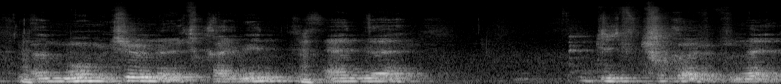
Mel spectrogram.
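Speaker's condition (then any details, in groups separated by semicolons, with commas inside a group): Cerebral palsy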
